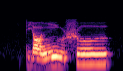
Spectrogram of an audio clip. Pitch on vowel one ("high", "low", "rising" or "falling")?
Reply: rising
